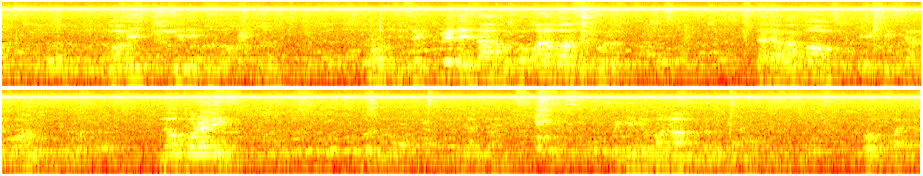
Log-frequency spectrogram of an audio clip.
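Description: A man speaks solemnly into a microphone over loudspeakers in an echoing hall.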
